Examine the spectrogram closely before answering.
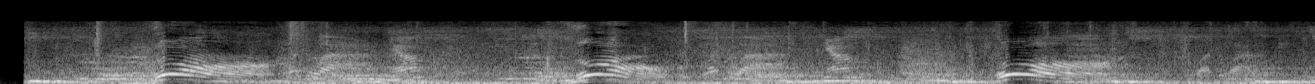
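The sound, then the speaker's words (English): An elephant named Koshik mimics Korean words such as hello, good, no, sit down and lie down by putting its trunk inside its mouth, producing three loud, drawn-out word-like vocalizations at regular intervals, with a man from the zoo speaking to it in between. “Koreans hear an elephant talking”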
